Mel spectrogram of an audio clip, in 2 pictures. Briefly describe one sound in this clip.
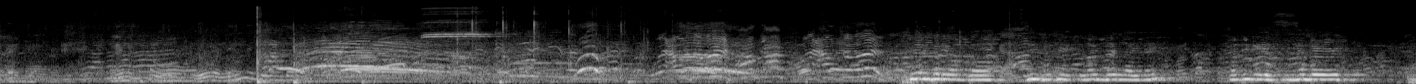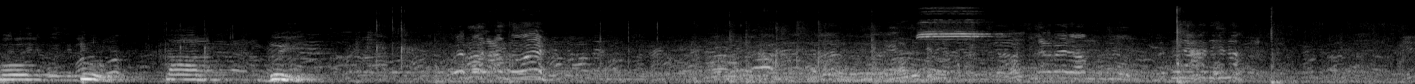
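Players shout to each other on the court.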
